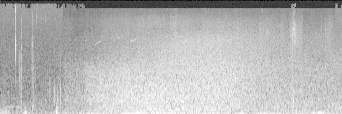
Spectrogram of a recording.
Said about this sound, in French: Arrivé chez toi en Bretagne, tu te balades sur la plage. Le bruit familier des vagues te calme.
